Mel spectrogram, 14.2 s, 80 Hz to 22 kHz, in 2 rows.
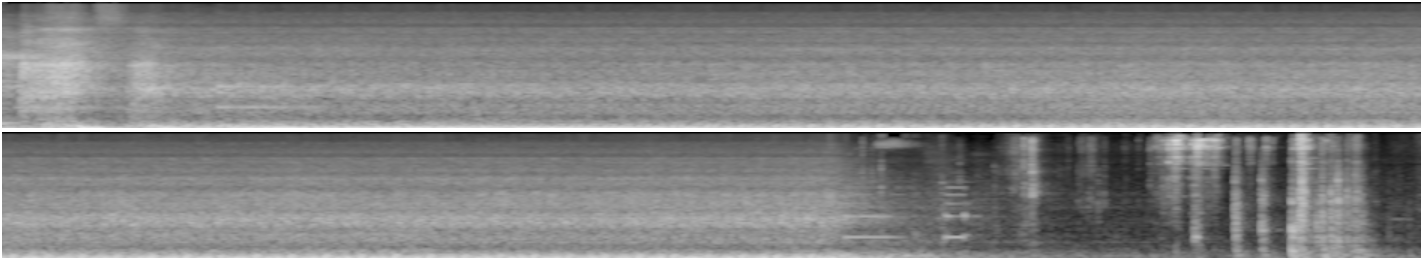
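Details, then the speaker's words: Ford Excursion 6.0 diesel with a newly fitted 6.7 starter (DB Electrical SFD0106). Strong, even cranking holds for about eleven seconds with no dragging, spinning the engine "like a top," far better than this morning. "So as you can tell, it spun that thing like a top. So I'm really happy with the way that turned out."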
